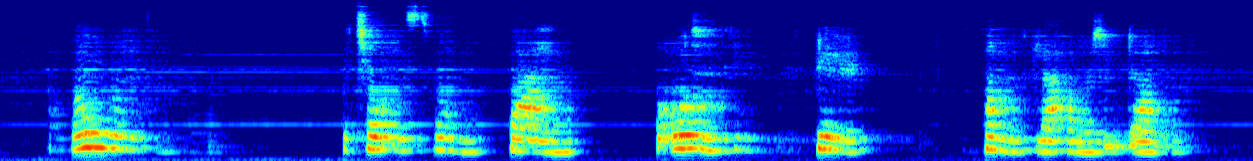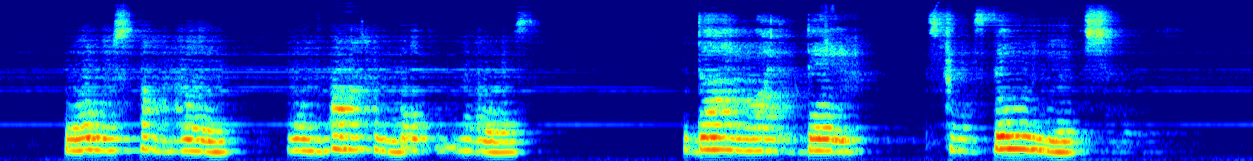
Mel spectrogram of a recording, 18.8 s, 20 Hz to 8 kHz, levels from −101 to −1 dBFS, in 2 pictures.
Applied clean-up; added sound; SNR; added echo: neural mask model DeepFilterNet 3.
